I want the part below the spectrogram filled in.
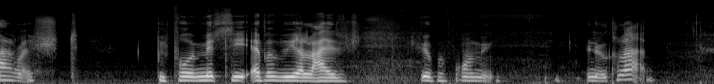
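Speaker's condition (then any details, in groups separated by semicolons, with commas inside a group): Cerebral palsy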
